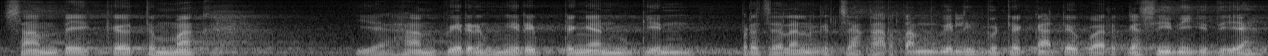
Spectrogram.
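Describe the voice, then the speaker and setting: Some room echo surrounds a man whose fairly low voice keeps a fairly even intonation. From Central Java, Banyumas region (Purbalingga). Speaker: guest pastor. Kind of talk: sermon. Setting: church.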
